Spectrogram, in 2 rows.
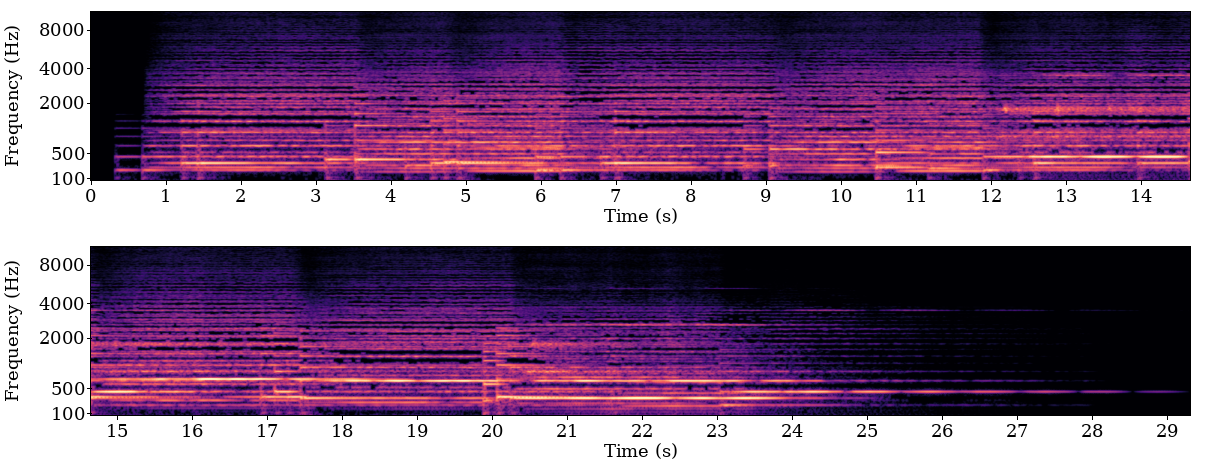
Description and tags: Piano and violin dramatic/sad 30 seconds
Small piece of music written and recorded by me.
